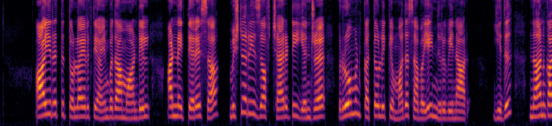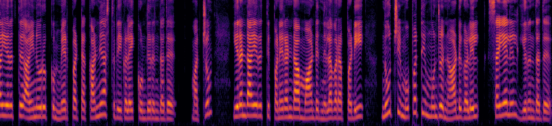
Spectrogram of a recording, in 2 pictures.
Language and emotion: Tamil, neutral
